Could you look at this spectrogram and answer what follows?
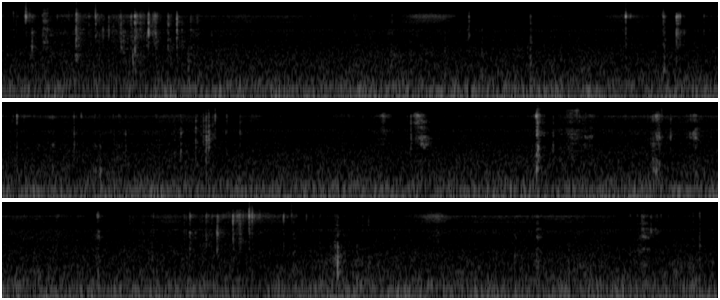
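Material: Soap.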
